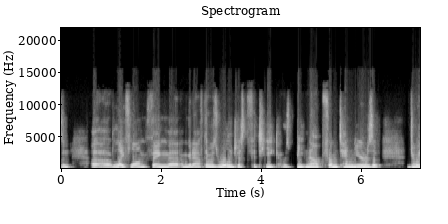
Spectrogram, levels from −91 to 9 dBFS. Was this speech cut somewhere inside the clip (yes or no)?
yes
